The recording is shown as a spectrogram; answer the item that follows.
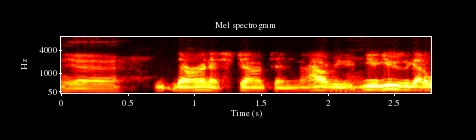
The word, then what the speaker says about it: D'Ernest Johnson: it's hard to say you missed on, but Darrington Johnson, is that how you pronounce his name? From the Browns. D'Ernest Johnson, yeah. D'Ernest Johnson.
